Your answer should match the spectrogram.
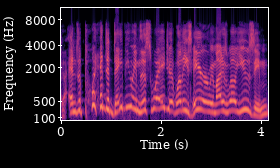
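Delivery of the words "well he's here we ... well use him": usual speaking voice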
